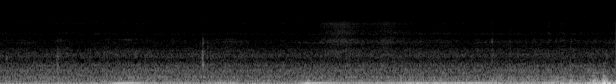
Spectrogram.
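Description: Car driving along a road, heard from inside the cabin: a steady engine and tyre rumble. A deeper low rumble swells about a second in and again from about three to five seconds.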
